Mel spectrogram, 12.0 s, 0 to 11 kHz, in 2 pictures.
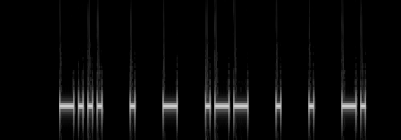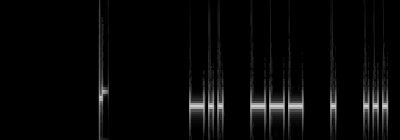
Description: Morse code, heard as a keyed tone, about 17 wpm, spaced as for 12 wpm, 700 Hz. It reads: BETWEEN DOES
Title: 2x Character Spacing - Top 300 Words - 17wpm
